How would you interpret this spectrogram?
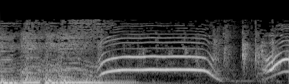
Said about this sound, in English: A lot of screaming. You are the best people. You clap longest.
